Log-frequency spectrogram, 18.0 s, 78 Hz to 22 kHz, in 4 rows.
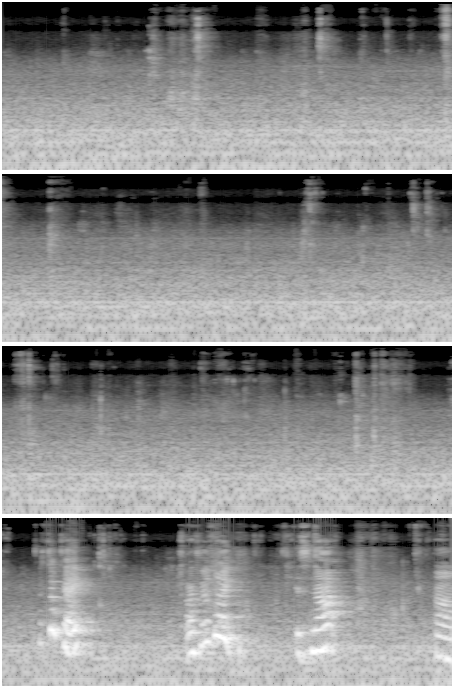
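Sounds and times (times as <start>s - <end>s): steady low hum: 0.0s - 18.0s
person chewing: 1.4s - 5.4s, 7.4s - 13.7s, 14.5s - 15.4s, 16.0s - 16.4s, 17.0s - 17.8s.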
